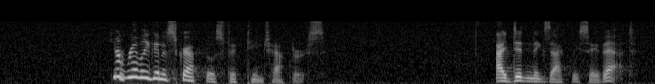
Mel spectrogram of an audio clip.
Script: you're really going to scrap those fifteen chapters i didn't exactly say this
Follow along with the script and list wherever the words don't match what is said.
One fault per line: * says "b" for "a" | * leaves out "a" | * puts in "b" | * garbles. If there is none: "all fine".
* says "that" for "this"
